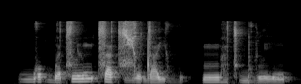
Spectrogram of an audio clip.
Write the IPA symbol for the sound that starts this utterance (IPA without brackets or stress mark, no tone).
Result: ɡ͡b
